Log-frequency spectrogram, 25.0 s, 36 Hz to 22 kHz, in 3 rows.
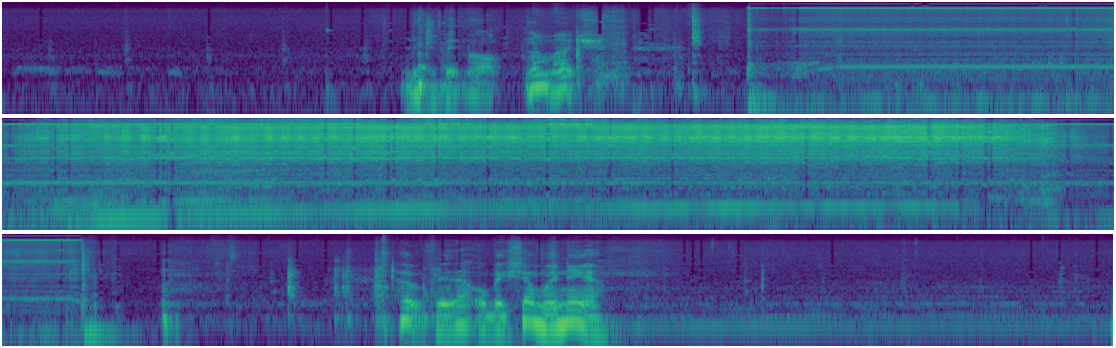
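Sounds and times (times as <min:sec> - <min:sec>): hissing metal cutting: 0:05.6 - 0:17.4
lathe motor running: 0:05.6 - 0:17.4.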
